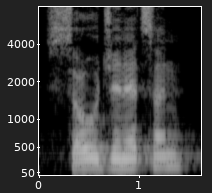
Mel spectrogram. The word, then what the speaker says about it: Solzhenitsyn: Alexander, I even wrote down how you say it, but Solzhenitsyn, there you go.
